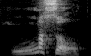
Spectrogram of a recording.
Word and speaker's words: muscle: s sent crescent okay also muscle muscle the c following the s we don't need the c we don't say muscle or crescent we say muscle muscle just pronouncing the s sound now there are cities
